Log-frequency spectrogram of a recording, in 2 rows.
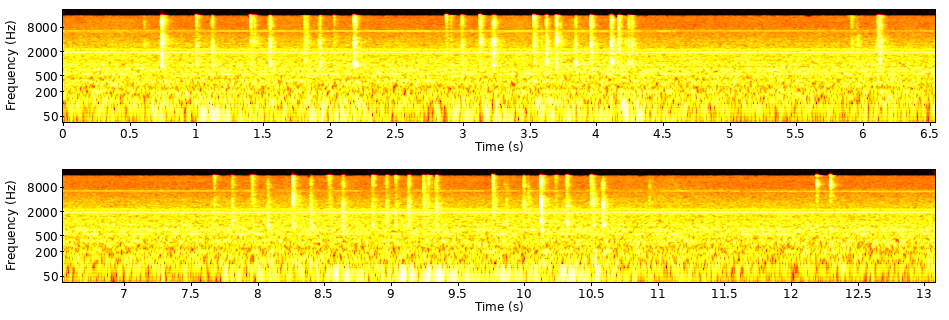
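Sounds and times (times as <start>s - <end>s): typing on computer keyboard: 0.6s - 2.3s, 2.9s - 4.4s, 5.9s - 6.2s, 7.7s - 10.7s.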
